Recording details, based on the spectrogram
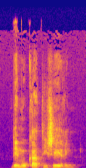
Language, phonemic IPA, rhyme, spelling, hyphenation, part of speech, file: Dutch, /ˌdeː.moː.kraː.tiˈzeː.rɪŋ/, -eːrɪŋ, democratisering, de‧mo‧cra‧ti‧se‧ring, noun, Nl-democratisering.ogg
- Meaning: democratisation (UK), democratization (US)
